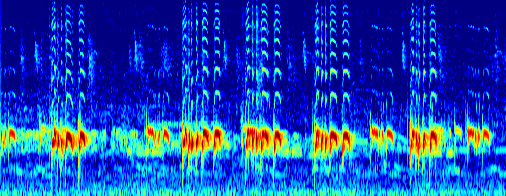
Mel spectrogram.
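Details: Big-voiced local zebra dove used as a lure for reluctant singers: repeated loud purring coo phrases about every one to one and a half seconds, alternating with softer trills from a second dove.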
